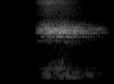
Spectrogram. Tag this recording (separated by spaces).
CellPhone field recording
